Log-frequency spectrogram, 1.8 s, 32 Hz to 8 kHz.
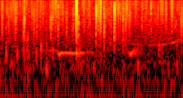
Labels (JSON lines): {"label": "biophony", "recorder": "SoundTrap 300"}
